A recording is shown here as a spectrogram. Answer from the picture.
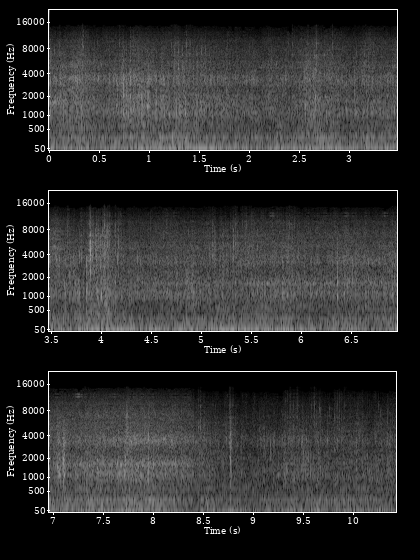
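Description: Wind buffeting the microphone of a fast-moving action camera on a dirt trail: a steady rush with a deep rumble. A few short sharp knocks come through it here and there.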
